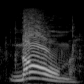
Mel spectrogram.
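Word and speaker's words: Noem: dakota and so and i was told it's pronounced gnome right gnome governor gnome so governor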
